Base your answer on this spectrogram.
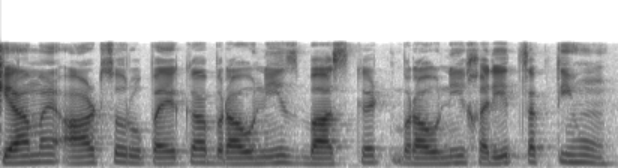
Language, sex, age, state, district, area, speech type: Urdu, male, 18-30, Delhi, East Delhi, urban, read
